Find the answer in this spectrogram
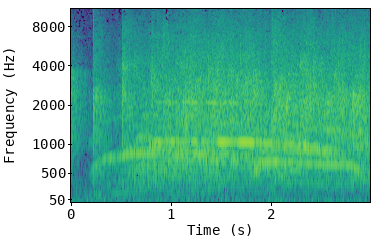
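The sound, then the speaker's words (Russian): An audience breaks into steady, dense applause that starts abruptly and holds at full strength for about three seconds, with a thin sustained whistle-like tone running through it. “Вам будут люди аплодировать вне зависимости.”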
